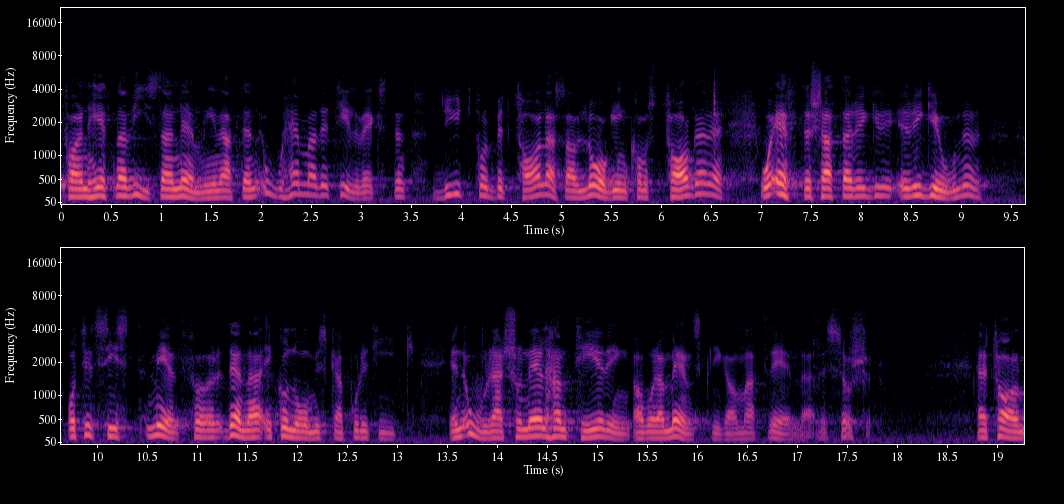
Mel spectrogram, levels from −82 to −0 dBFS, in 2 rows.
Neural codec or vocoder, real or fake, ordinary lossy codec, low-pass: none; real; none; 7.2 kHz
